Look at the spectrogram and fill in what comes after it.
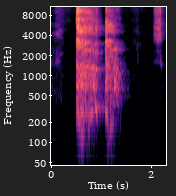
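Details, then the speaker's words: Adult with chest congestion after a bad allergy outbreak lasting over a week, still bringing up phlegm: two harsh, rough bursts of throat clearing and coughing with a faint mucus crackle. "Again, you'll hear me cough a few times, guys, because I'm still getting some of this stuff up out of my chest."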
